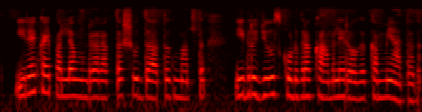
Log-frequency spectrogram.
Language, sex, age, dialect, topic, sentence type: Kannada, female, 18-24, Northeastern, agriculture, statement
